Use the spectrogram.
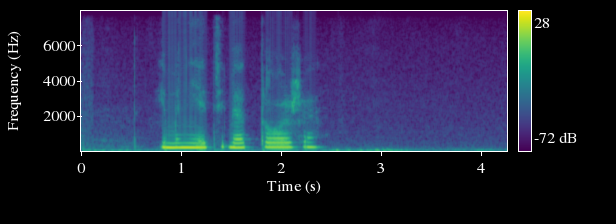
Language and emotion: Russian, positive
